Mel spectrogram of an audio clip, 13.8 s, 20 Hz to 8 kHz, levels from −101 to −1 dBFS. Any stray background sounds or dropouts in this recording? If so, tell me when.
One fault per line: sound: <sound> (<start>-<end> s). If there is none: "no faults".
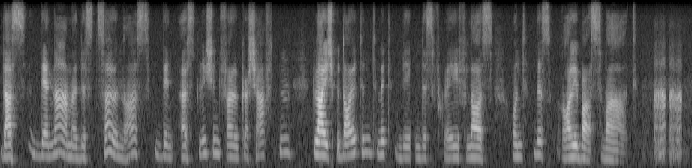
sound: dropout (8.2-8.3 s)
sound: laugh (13.1-13.6 s)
